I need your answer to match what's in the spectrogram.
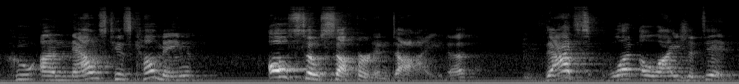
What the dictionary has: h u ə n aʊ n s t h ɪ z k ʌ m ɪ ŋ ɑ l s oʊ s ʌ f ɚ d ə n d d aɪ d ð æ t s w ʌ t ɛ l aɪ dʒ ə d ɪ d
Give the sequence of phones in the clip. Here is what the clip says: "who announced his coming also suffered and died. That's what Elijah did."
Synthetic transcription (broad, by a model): h u ə n aʊ n s t h ɪ z k ʌ m ɪ ŋ ɑ l s oʊ s ʌ f ɚ d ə n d d aɪ d ð æ t s w ʌ t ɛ l aɪ ʒ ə d ɪ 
